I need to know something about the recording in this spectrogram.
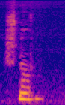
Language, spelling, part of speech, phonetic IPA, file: Polish, sznur, noun, [ʃnur], LL-Q809 (pol)-sznur.wav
